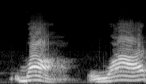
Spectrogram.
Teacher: ঠোঁট দুটো গোল করে উচ্চারণ হয় ওয়া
